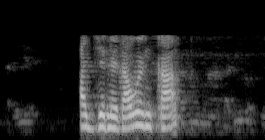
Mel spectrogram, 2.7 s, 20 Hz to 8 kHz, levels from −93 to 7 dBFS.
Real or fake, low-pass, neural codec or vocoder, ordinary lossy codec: real; 7.2 kHz; none; AAC, 16 kbps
